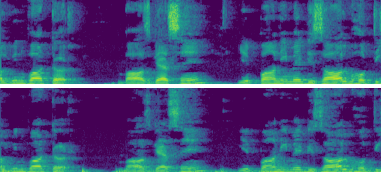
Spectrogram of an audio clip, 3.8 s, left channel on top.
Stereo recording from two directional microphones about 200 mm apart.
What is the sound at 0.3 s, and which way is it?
Speech, 30° left (ahead or behind).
